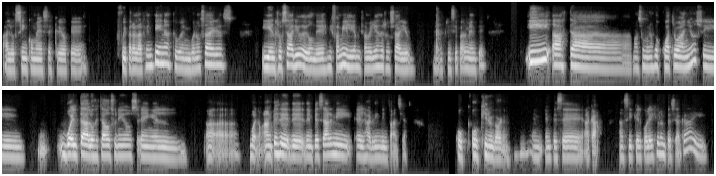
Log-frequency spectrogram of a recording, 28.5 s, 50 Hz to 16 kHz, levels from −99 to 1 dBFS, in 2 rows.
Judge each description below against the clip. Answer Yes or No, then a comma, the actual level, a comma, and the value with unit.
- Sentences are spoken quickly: No, average, 145 wpm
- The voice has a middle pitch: Yes, medium, 175 Hz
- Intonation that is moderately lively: Yes, average, 3.1 semitones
